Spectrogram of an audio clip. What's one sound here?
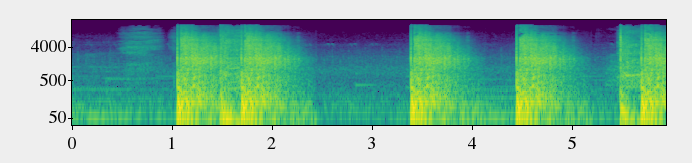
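Loud heavy blows strike again and again, each ringing out and fading.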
